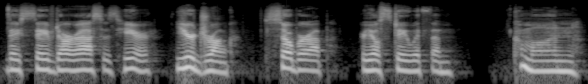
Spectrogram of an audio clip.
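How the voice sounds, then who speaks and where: Tough female sci-fi game soldier, lower-pitched, wry, blunt, naturalistic, close dry studio sound. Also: steady tone, takes it slowly, a bit bright, no room sound. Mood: matter-of-fact, frank. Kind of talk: video game voice lines, naturalistic acting.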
